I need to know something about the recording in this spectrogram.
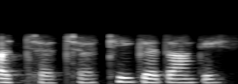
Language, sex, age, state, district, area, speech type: Sindhi, female, 45-60, Uttar Pradesh, Lucknow, urban, conversation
